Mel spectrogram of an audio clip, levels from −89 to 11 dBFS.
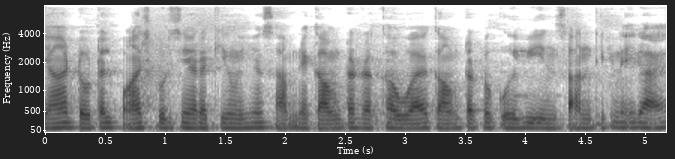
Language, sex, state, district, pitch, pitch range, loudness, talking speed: Hindi, male, Punjab, Kapurthala, 110 Hz, 105-115 Hz, -19 LUFS, 245 wpm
